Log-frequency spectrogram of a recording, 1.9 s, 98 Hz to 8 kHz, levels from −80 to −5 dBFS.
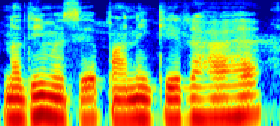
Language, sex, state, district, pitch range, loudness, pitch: Hindi, male, Jharkhand, Garhwa, 130-135 Hz, -15 LUFS, 130 Hz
